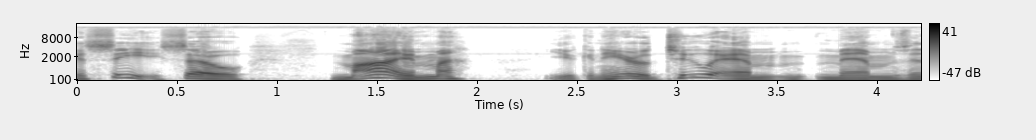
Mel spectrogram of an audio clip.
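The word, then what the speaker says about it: mime (מים): So just to give us a highlight of more Mem, since we're in the Mem section, the word mime is how you would pronounce water in Hebrew, and it starts out with an open mem, because there's two different kinds of mems.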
